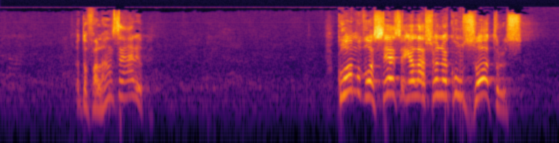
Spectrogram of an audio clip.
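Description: A middle-aged man speaks with animation into a microphone in a slightly echoing room.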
